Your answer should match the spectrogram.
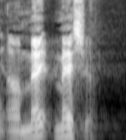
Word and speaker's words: Mesha: In fact, there's a story that is told about the Moabite king, Mesha. Kind of rhymes with Kesha.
